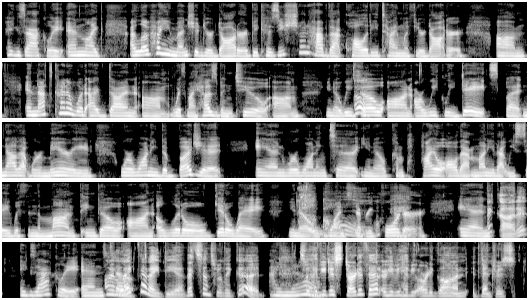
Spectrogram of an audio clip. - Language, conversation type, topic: English, unstructured, How can I balance saving for the future with small treats?
- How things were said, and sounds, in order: none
